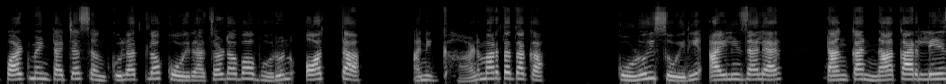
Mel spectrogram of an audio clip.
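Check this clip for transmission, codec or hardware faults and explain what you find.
One codec fault runs the full length of the speech. Opus compression, likely at a low bitrate near 16 kbps in music mode, leaves the audio rough and grainy. Starved bands are filled with folded or noisy content, so tones turn hissy while bandwidth stays wide, reaching about 20.4 kHz.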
